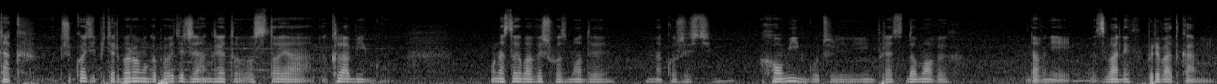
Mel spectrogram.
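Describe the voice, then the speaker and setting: Amid noticeable background noise, a man speaks with flat, monotone intonation and long, frequent pauses. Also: medium pitch for a man, moderate pace. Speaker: podcast host. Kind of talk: casual monologue; reading aloud.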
